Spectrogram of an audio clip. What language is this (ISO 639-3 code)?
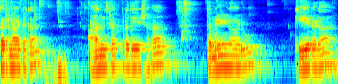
san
